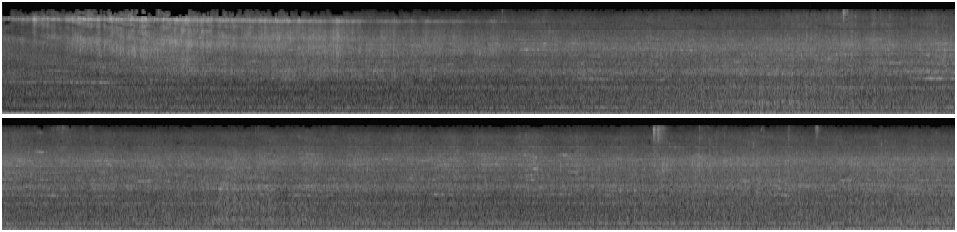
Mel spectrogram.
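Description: Freight train passing: a diesel-electric locomotive's deep engine drone for about the first nine seconds, fading as it moves off, then the steady rumble of a long string of coal cars rolling by on the rails.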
